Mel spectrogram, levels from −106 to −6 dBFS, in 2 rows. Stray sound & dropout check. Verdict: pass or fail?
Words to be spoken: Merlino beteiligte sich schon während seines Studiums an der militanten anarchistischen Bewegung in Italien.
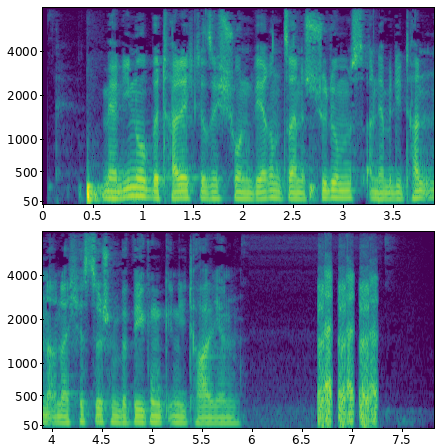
fail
